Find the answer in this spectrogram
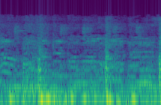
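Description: Live Fuji band music: hand drums and percussion striking over sustained pitched instrument notes, played loud.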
